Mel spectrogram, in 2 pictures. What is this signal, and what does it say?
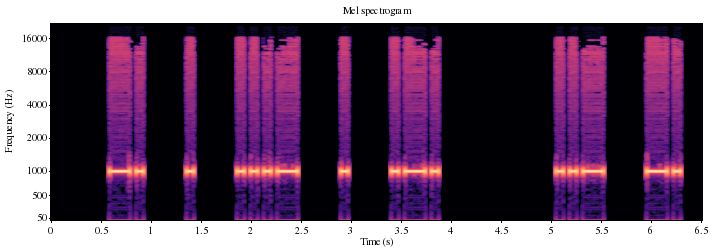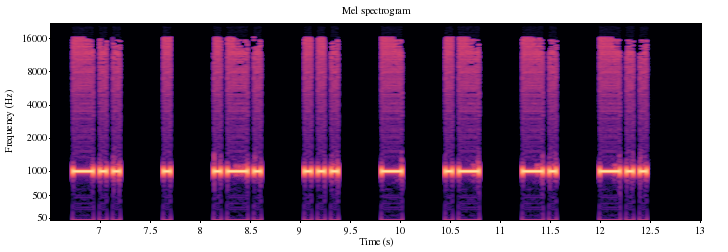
Morse code, heard as a keyed tone, about 18 wpm, spaced as for 12 wpm, 1000 Hz. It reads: NEVER UNDERSTAND
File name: qotdfiles / 12wpm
